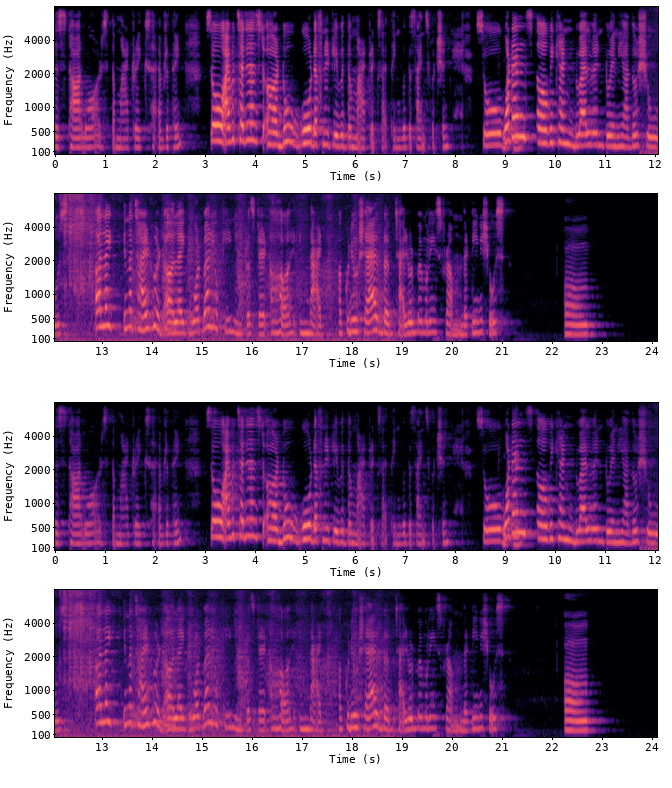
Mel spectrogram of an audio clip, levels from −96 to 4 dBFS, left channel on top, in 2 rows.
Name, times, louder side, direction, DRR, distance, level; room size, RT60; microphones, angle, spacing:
voice 1, 0.0-8.2 8.4-12.3 12.8-17.4 17.7-21.0, left 4 dB, 35° left, 15 dB, 0.7 m, -30 dB
Chewing mastication, 11.7-19.0, equal, ahead, 6.1 m, -43 dB
voice 2, 22.2-22.7, right 3 dB, 25° right, 15 dB, 0.7 m, -31 dB
29.0 x 15.0 x 6.4 m, 0.72 s
head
